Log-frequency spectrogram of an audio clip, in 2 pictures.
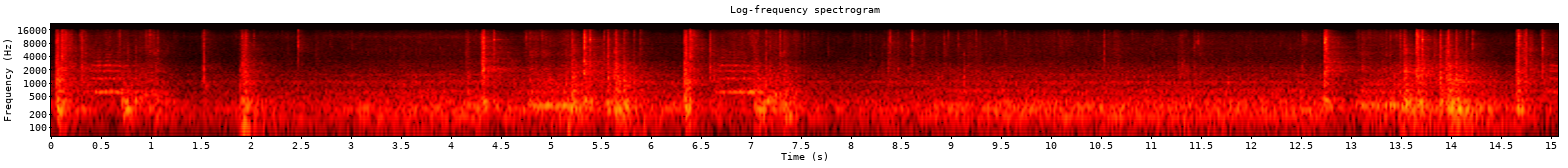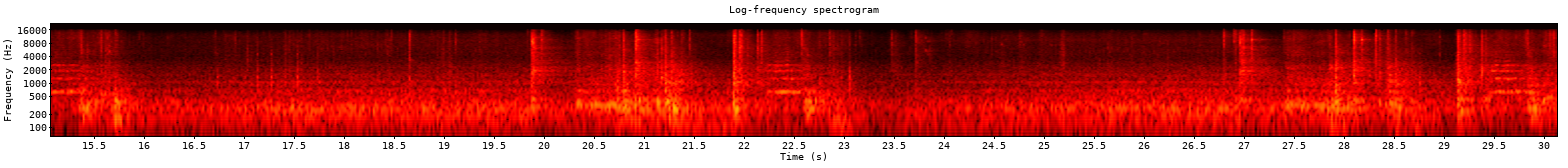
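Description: Polychem PC102 semi-automatic plastic strapping machine running with a steady hum. Several times it goes through a strapping cycle, a burst of whirring and clicking as it draws a plastic band tight around a box and feeds out fresh strap.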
